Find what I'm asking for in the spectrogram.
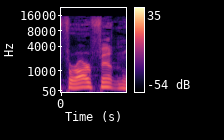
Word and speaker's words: Ferrar Fenton: Well, Ferrar Fenton was an Englishman, F E R R A R F E N T O N, exactly like it's spelled,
